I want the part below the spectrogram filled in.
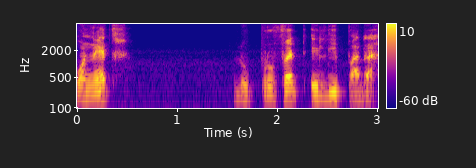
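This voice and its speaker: The intonation is lively. The tone is dark and mellow. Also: man. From Ivory Coast. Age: 60s. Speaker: restaurant owner. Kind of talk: testimony. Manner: slow.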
